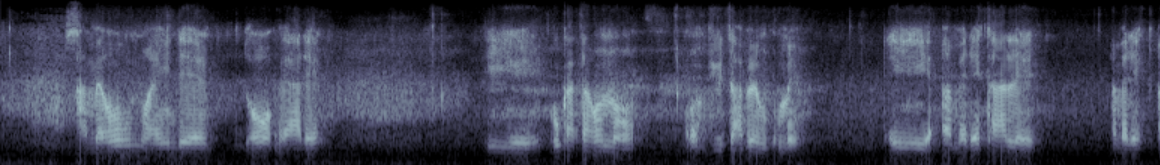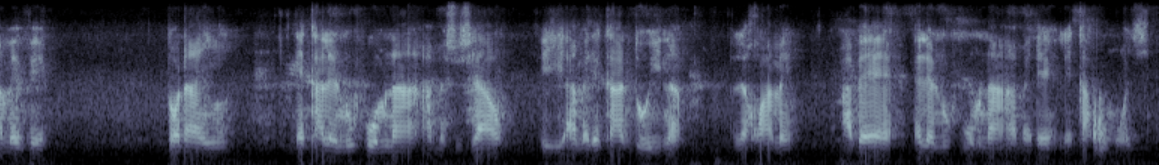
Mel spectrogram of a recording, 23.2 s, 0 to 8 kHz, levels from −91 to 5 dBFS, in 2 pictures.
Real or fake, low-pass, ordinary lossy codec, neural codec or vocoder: real; 7.2 kHz; Opus, 24 kbps; none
